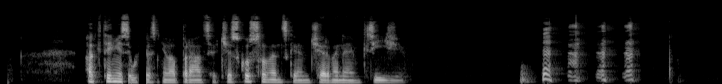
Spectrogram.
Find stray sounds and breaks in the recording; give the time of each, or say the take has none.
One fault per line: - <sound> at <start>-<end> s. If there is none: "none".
- dropout at 1.4-1.5 s
- laugh at 5.2-6.4 s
